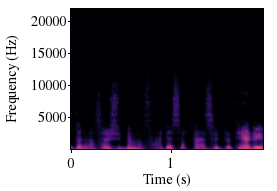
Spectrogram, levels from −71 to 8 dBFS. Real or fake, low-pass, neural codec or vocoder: fake; 19.8 kHz; codec, 44.1 kHz, 0.9 kbps, DAC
